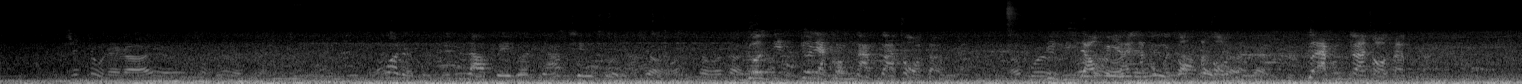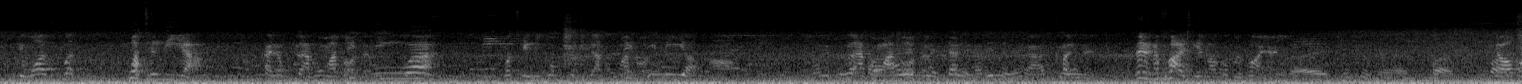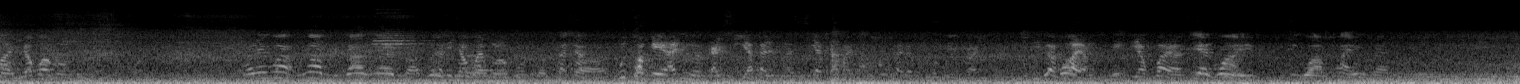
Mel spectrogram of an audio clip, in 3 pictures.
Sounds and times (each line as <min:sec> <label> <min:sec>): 0:00.0 Traffic Noise 0:45.6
